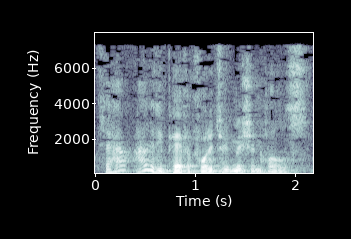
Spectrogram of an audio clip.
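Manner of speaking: ordinary delivery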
